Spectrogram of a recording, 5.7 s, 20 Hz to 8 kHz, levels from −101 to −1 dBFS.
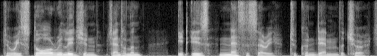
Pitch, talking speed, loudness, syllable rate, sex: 105 Hz, 115 wpm, -17 LUFS, 4.5 syllables/s, male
